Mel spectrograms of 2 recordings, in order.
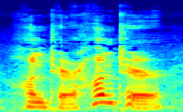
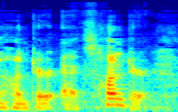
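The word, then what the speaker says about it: Hunter × Hunter: And lots of people still pronounce the X in Hunter X Hunter.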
